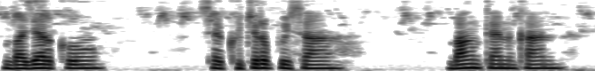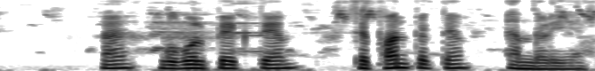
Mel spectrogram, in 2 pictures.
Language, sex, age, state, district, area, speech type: Santali, male, 18-30, Jharkhand, Pakur, rural, spontaneous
